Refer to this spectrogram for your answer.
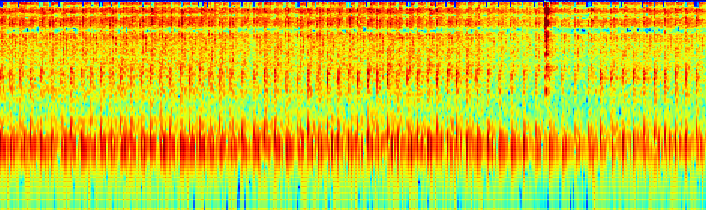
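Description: Uneven, stumbling idle with a lumpy beat about three times a second, one cylinder dropping out irregularly, a misfire on one side. Cause suspected, not confirmed.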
